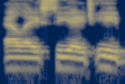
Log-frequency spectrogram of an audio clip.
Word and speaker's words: Lache: It's Lake. I know it's Lache, but it's pronounced Lake. Lache Seastrunk from Baylor.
